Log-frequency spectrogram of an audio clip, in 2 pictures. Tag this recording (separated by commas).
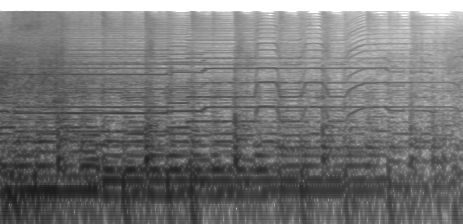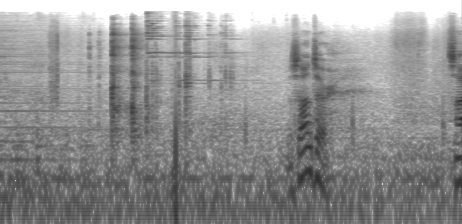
Speech, Music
